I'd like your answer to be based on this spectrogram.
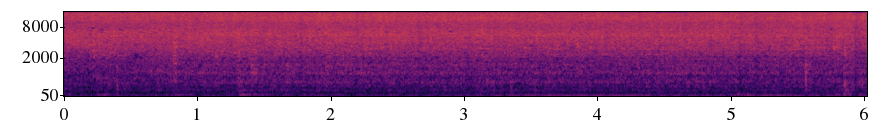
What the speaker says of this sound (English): You want to fry the saltfish until it gets golden brown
